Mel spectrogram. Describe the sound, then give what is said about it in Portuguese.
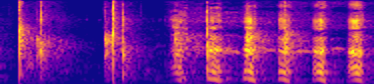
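Two sharp hand claps land about half a second apart, followed by a quick, rhythmic run of short voiced syllables. “bate palma bate palma”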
